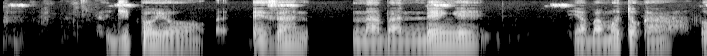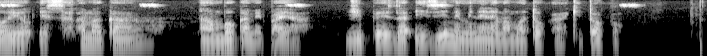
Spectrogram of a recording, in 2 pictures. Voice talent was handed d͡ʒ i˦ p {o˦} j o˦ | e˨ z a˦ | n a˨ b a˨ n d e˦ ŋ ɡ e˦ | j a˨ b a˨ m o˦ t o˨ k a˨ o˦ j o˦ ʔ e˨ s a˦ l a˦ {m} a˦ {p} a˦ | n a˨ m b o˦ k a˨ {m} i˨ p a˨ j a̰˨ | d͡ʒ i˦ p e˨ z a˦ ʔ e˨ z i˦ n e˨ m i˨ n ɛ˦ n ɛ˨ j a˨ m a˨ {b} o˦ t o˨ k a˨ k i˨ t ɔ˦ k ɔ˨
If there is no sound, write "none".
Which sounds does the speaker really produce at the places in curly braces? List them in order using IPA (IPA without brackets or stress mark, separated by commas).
o˦, m, k, m, m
